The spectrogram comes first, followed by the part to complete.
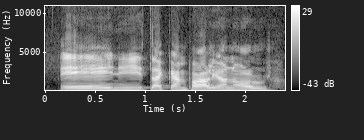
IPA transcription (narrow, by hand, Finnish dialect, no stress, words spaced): eiː niːtækæm pɑljon olːu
